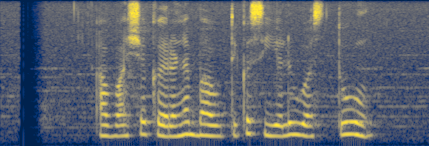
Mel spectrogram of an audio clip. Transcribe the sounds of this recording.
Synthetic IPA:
aʋaːʃəkəɾənəbʱawt̪ikəsijəluʋɐst̪uŋ

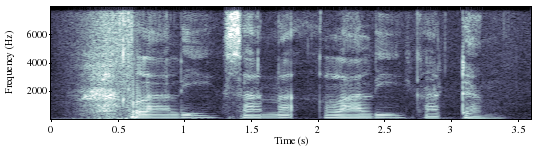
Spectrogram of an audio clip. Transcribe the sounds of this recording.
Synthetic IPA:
lalisanaʔlalikaɖ̥ä̤ŋ

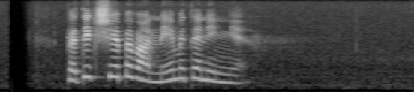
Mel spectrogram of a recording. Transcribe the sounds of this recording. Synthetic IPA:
prət̪ikʂeːpəʋanːeːmet̪æninjə

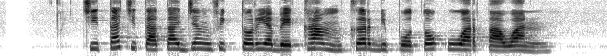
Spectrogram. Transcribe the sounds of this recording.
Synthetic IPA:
t͡ʃit̪at͡ʃit̪at̪ad͡ʒɨŋfik̚t̪ɔɾiabɛkamkɨrdipɔt̪ɔkuwart̪awan

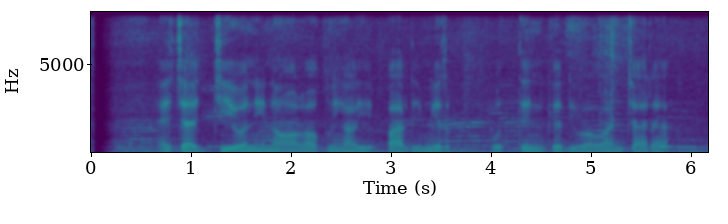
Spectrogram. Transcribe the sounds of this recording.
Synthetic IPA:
ʔɛt͡ʃad͡ʒioninɔːlɔk̚niŋalipardimirput̪inkədiwawaɲt͡ʃaɾa

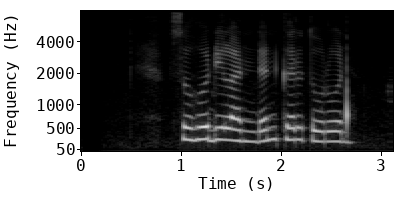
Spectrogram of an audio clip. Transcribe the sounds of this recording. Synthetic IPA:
suɦudilɔndənkɨrt̪uɾʊn

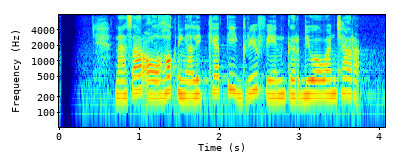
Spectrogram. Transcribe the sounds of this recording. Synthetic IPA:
nasaɾʔɔlɔɦɔk̚niŋalikɛt̪iɡɾifinkɨrdiwawaɲt͡ʃaɾa̰

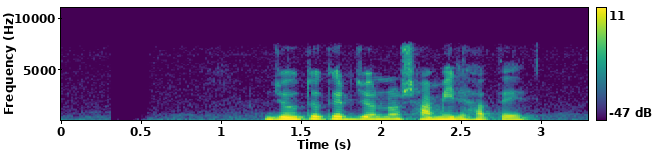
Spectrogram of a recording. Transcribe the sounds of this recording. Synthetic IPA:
d͡ʑowt̪okeɾd͡ʑonːoʃamiɾɦat̪e

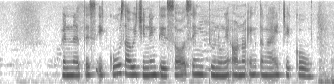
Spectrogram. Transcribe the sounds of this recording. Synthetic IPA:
b̥ə̤nət̪ɪsikusawid̥ʒ̥i̤nɪŋd̪̥e̤sɔsɪŋd̪̥ṳnuŋeʔɔnɔʔɪŋt̪əŋaet͡ʃeko

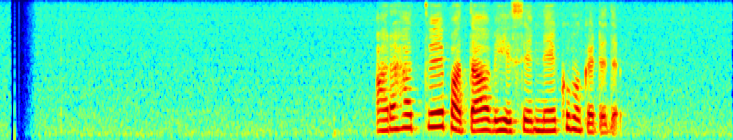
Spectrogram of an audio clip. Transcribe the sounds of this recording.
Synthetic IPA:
aɾɐɦat̪ʋejəpat̪aːʋiɦisenːeːkuməkəʈəd̪ə̰

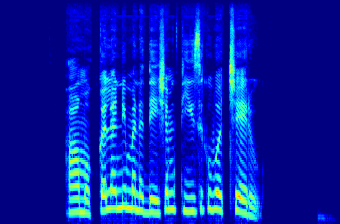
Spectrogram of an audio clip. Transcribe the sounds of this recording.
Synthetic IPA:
aːmɔkːɐlɐnːimɐnɐd̪ɛːʃɐmt̪iːs̬ukuʋɐt͡ʃːeːɾṵ

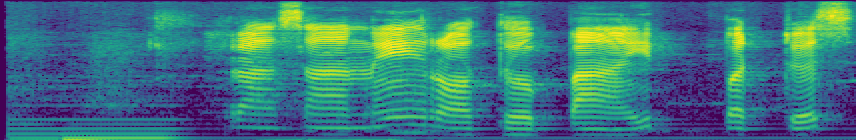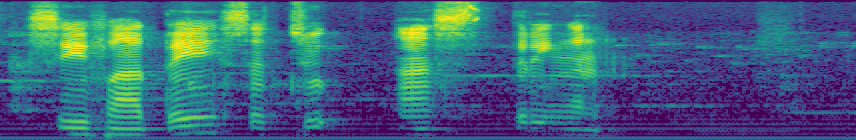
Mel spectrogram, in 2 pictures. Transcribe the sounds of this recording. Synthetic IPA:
rasanerɔd̪̥ɔ̤paɪt̪̚pəɖ̥ə̤sːifat̪esəd̥ʒ̥uʔ | ast̪ɾiŋən

